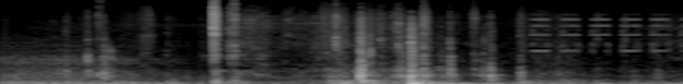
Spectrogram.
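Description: Car interior: a low, steady rumble of the moving car, with a few sharp clicks and thumps in the middle, the loudest about two-thirds of the way through. Near the end, a rapid series of short electronic beeps starts, about six a second.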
